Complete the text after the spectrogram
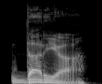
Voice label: polnische maedchennamen daria

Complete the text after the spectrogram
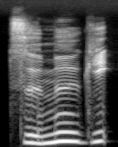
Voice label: "Tsumugi", japanische maedchennamen

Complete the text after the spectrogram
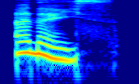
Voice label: "anais", franzoesische maedchennamen

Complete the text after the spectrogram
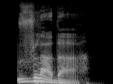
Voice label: polnische maedchennamen wlada

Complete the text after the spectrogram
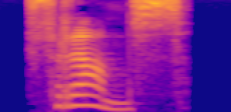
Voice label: "frans", nordische jungennamen

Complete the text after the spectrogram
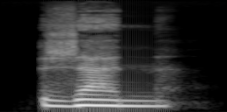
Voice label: "jeanne", franzoesische maedchennamen

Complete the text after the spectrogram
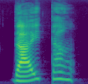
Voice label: "daitan", japanische maedchennamen

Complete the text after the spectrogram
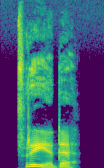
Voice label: "frede", nordische jungennamen

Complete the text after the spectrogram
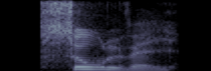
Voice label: "solveig", skandinavische maedchennamen

